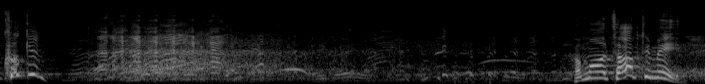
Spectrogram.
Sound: laughter

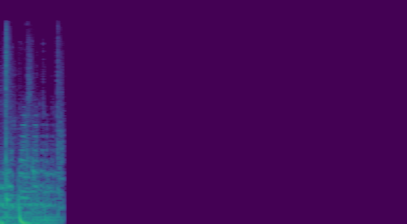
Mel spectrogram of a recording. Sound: silence

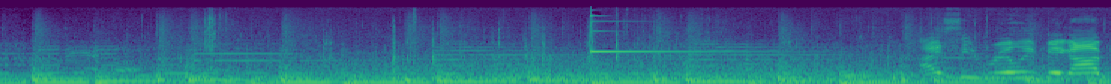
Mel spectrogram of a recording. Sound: bell ringing; upbeat music continues

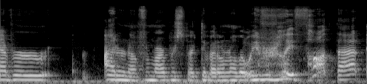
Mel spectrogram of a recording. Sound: chuckles

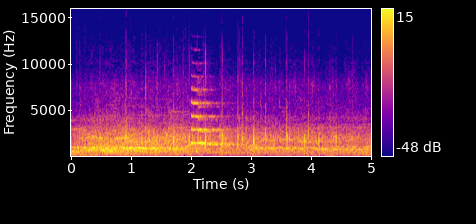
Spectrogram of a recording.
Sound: audience cheering and applauding

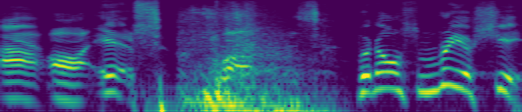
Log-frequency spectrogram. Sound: bars slamming

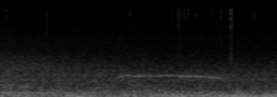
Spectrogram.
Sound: bird hoots

